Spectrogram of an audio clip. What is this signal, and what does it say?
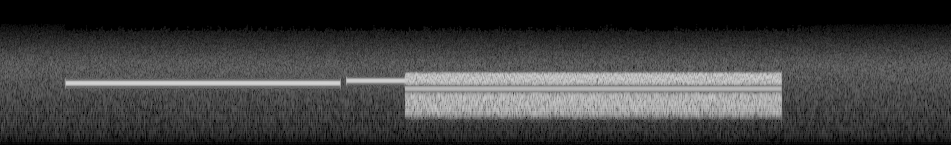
Dial-up modem handshake (low-speed, two carriers), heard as two whistles, then hiss.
